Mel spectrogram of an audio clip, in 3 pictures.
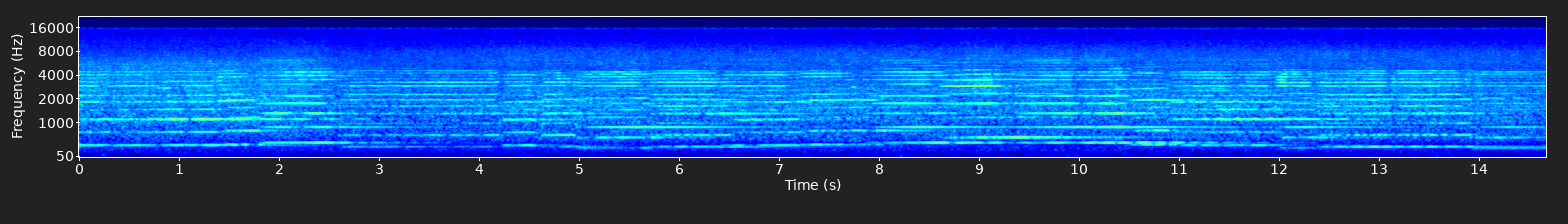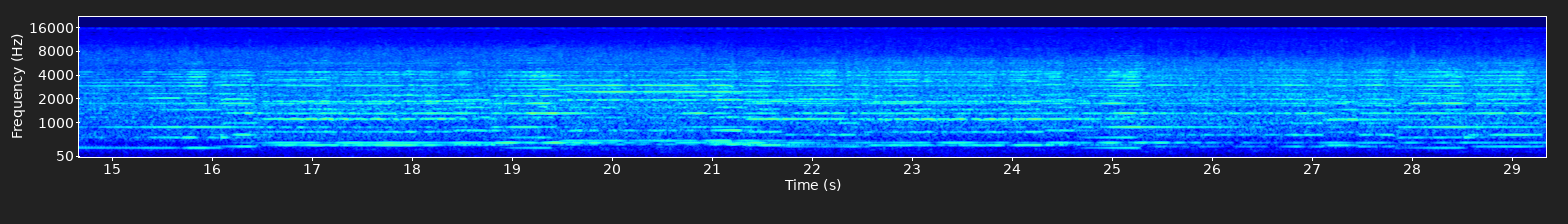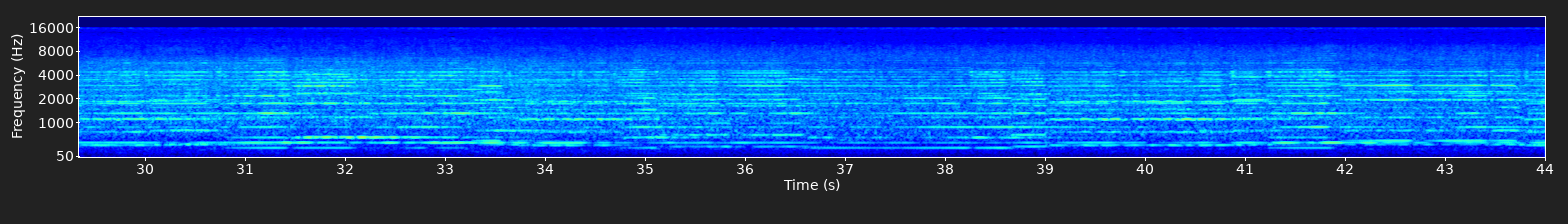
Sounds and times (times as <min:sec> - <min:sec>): Music: 0:00.0 - 0:44.0.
